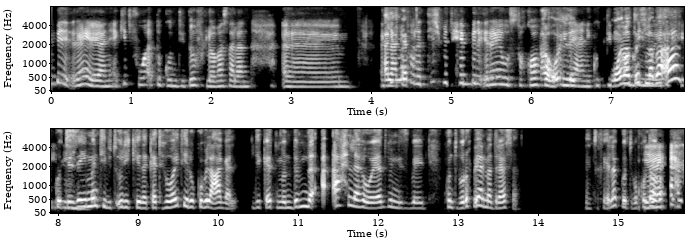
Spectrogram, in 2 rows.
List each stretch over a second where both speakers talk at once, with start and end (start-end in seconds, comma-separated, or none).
6.1-8.4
